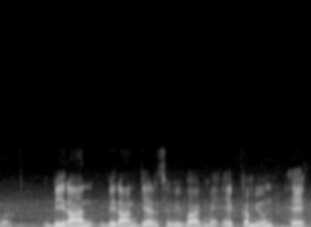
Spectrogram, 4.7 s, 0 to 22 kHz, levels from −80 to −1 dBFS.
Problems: none marked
